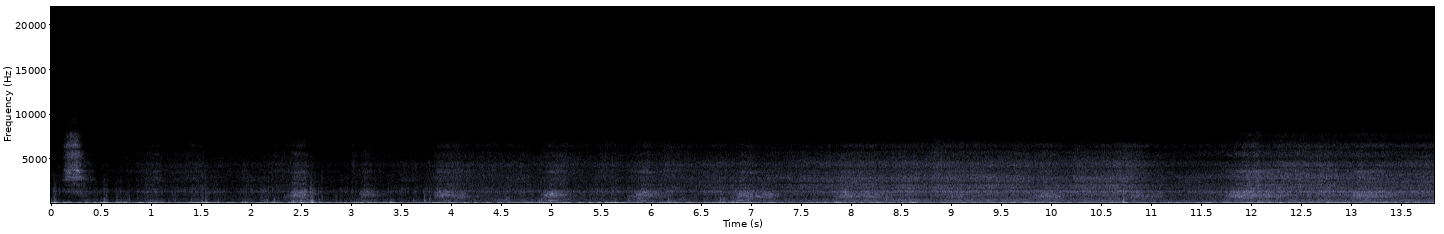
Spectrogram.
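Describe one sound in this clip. A paddle dips and pulls through the water.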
